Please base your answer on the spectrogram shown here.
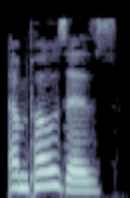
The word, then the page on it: imposes: British English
